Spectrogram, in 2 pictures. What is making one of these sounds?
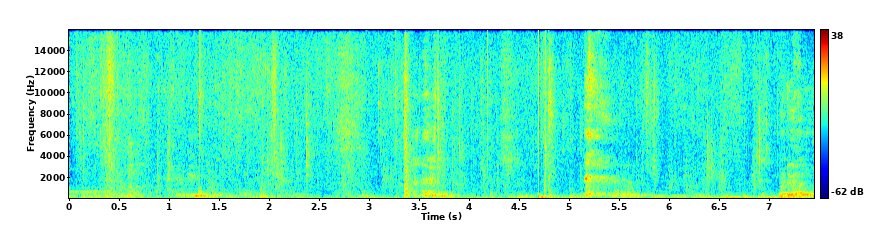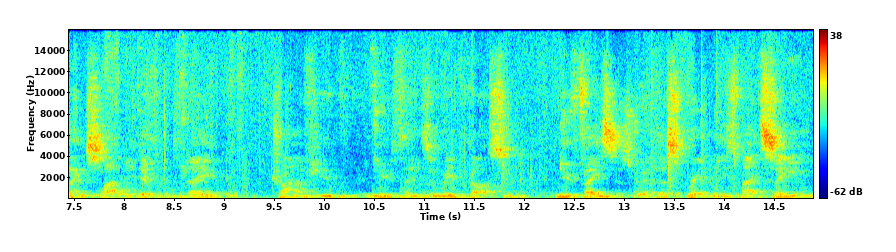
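A man speaks through a microphone in a large echoing room.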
